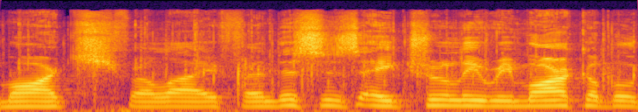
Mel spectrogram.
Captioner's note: applause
